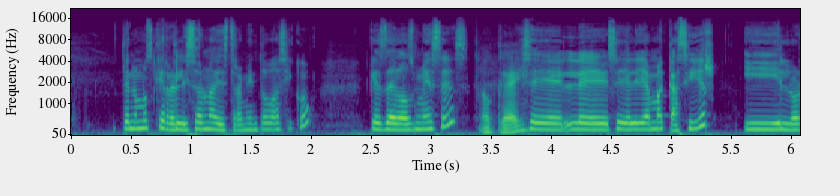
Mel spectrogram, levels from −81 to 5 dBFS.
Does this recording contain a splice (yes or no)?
yes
